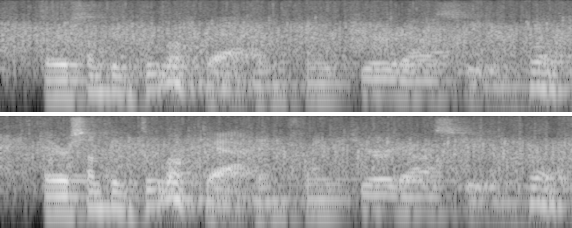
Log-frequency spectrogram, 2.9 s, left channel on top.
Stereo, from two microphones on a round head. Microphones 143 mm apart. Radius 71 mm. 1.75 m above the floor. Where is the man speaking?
60° right (ahead or behind), 0.8 m; by 2.8 s 30° right (ahead or behind), 1.8 m.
